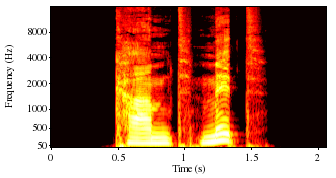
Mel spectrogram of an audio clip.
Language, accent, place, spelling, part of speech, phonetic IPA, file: German, Germany, Berlin, kamt mit, verb, [ˌkaːmt ˈmɪt], De-kamt mit.ogg
- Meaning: second-person plural preterite of mitkommen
